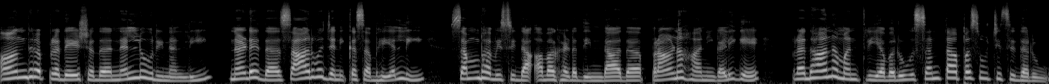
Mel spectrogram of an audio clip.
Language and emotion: Kannada, neutral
